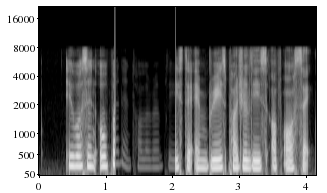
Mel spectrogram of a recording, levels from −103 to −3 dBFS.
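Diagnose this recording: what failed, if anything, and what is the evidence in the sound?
An audio dropout to a faint residue runs from 1.14 s to 2.05 s, about 0.91 s of lost speech. The level falls abruptly rather than fading, and the gap is not silent: a faint sound remains, roughly 35 dB below its normal level, before full level returns just as suddenly. The downstream path stayed live while the main feed was interrupted, which points to a momentary break in the analogue wiring or connector as the likely cause.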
